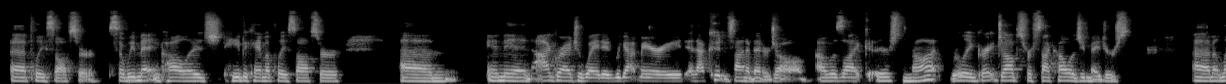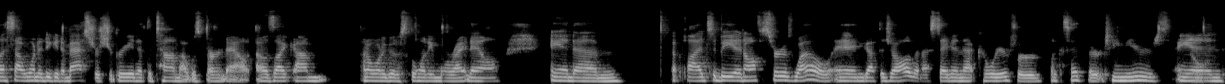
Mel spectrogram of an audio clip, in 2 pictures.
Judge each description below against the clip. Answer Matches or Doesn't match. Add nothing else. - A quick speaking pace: Matches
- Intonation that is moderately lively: Doesn't match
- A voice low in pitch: Doesn't match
